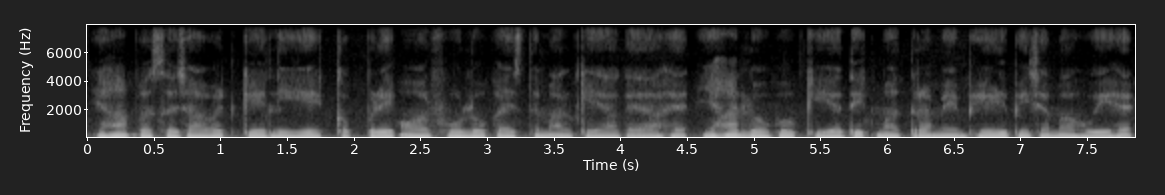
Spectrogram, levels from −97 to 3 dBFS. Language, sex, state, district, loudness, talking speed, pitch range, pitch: Hindi, female, Uttar Pradesh, Muzaffarnagar, -33 LUFS, 185 wpm, 150-165 Hz, 155 Hz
